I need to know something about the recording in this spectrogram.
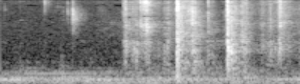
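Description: Tarot cards being handled and laid on a tabletop: a few soft taps and slides in the second half, over a faint steady room hum.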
